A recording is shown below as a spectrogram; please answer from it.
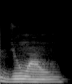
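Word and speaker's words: João: ओ, है ना, तो उसको हमें क्या पढ़ेंगे, जुआऊं, जुआऊं, जुआऊं, है ना।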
